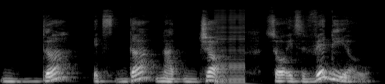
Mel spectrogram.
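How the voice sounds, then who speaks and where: Woman teacher with swooping, lively pitch. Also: slow, slight background noise. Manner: instructive, short prompts and corrections. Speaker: English pronunciation teacher. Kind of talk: one-on-one pronunciation drill, modelling words and sentences.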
